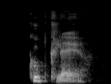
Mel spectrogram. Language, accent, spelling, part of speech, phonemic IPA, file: French, France, coupe claire, noun, /kup klɛʁ/, LL-Q150 (fra)-coupe claire.wav
- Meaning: 1. heavy felling 2. drastic cuts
